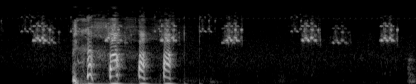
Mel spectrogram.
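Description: Recorded cricket chirping played as a sound effect, short high chirps about two a second: the comic 'crickets' gag for an awkward silence. A person's voice breaks in briefly about a second in.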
